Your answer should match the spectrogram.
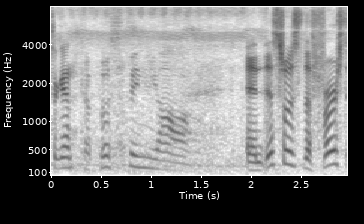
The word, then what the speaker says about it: Kapustin: And this, how's that pronounced again? Kapustin.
